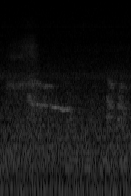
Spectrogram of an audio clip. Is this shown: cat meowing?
yes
